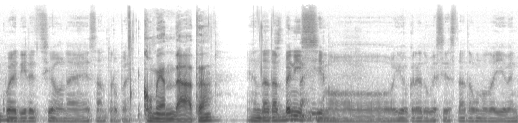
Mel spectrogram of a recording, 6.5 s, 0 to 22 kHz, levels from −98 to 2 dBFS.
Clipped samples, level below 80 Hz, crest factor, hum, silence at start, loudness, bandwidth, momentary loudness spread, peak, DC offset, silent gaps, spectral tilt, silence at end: under 0.1%; -48 dBFS; 22 dB; none; 0 s; -36 LUFS; 18 kHz; 14 LU; -12 dBFS; under 0.1%; none; -6 dB/octave; 0 s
